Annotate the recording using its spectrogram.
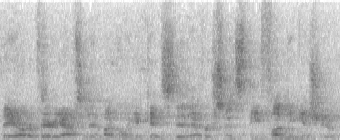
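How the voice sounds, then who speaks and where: Amid audible room echo and noticeable background noise, a man with a very deep, low pitch speaks at a very fast pace in a monotone, flat intonation. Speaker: student candidate for club president. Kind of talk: election debate Q&A. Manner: loud.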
